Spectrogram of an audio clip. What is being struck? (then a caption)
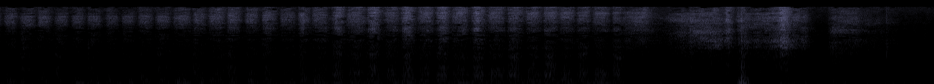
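Paper sheet scraped by a colored pencil. A blue colored pencil shades across a thin white paper sheet resting on a wooden tray, held flat by one hand. About twenty quick, soft scratchy strokes rub back and forth for three seconds, bright and papery with a faint low rumble. A broader brushing swipe follows with a sharp tap before it fades out.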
